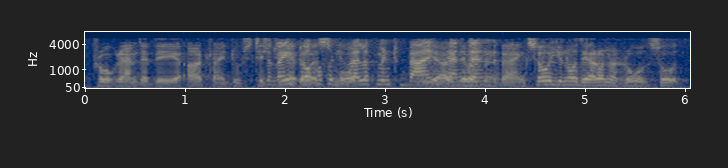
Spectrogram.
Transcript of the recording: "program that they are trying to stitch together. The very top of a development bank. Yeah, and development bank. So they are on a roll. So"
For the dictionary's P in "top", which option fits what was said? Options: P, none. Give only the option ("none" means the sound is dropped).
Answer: none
